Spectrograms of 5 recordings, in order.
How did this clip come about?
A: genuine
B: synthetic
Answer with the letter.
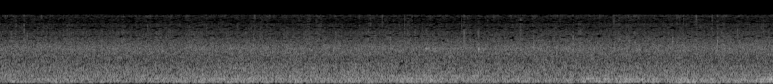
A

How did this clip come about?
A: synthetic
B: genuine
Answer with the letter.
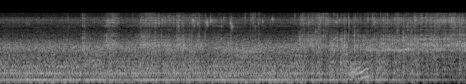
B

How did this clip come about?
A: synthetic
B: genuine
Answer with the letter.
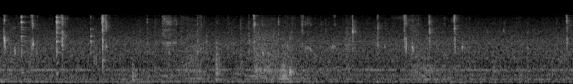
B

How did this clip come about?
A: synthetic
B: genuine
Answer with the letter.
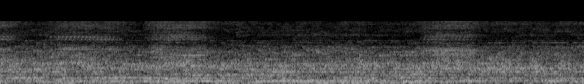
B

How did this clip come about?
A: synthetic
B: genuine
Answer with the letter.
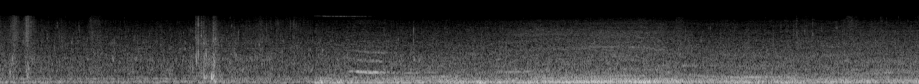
B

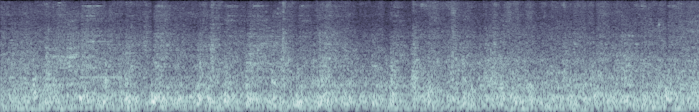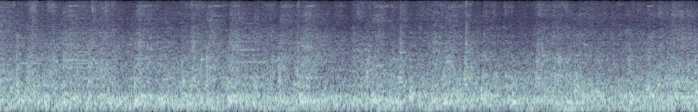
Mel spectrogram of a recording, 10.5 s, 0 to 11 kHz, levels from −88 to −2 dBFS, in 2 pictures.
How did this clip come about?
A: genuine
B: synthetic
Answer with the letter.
A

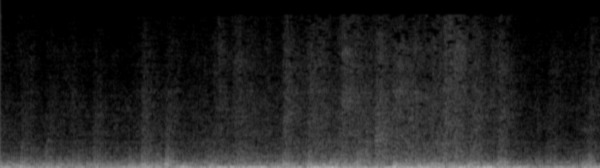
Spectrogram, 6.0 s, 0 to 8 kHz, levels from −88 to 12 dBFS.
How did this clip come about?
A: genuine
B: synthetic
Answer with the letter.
B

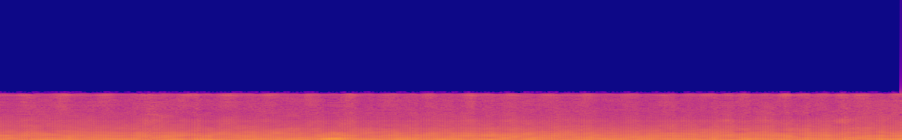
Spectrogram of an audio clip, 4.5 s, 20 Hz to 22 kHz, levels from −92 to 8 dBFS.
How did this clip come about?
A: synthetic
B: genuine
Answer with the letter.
A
